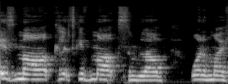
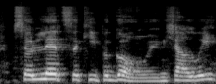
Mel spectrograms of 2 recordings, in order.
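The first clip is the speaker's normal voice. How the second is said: fake, put-on Italian accent. Moving on to the next part, the speaker slips into an italian accent. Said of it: "I don't know why I'm talking in an Italian accent".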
